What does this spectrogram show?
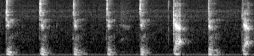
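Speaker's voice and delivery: soft vocal kick and snare hits; beatbox drum pattern. Shown as a demonstration. Teacher beatboxes a dance beat for the class, soft vocal drums. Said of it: "more for electronic dance music".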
